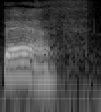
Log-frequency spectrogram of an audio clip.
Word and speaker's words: bath: smooth bath the word Beth is a noun with an unvoiced th Beth but when you change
